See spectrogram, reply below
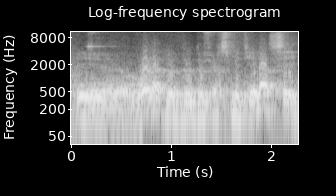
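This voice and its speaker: A man's voice: medium pitch, fairly quick, dark tone, echoey room, a little hiss or hum, rough recording. A man, an actor guest telling anecdotes on stage, hesitant with many fillers and restarts, often laughing. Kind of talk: live talk on stage, storytelling.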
